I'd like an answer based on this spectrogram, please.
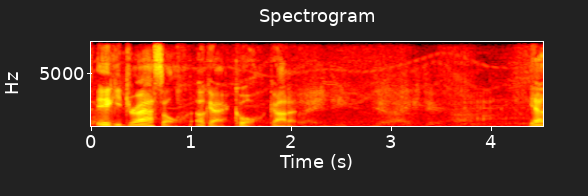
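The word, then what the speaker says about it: Yggdrasil: superhero stuff so i don't know how to pronounce it oh night wolves oh it's iggy drassel okay cool got it yeah that's like his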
